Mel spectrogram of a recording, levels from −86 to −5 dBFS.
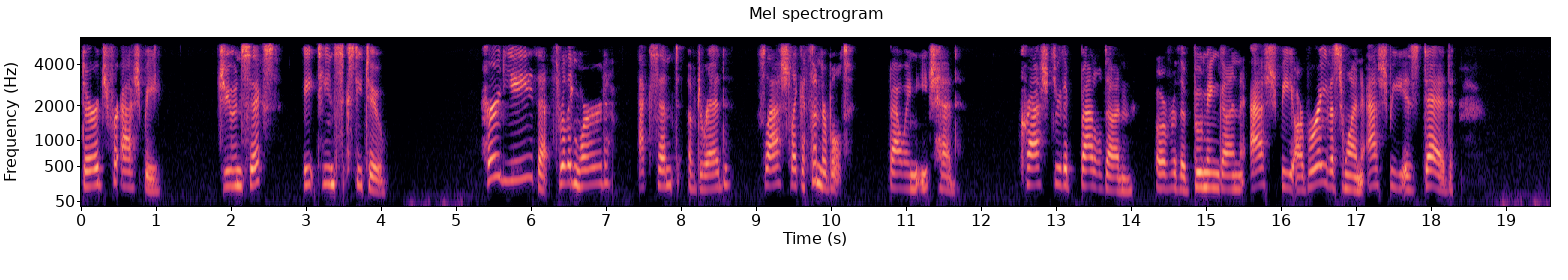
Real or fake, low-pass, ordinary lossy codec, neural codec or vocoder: real; 5.4 kHz; MP3, 48 kbps; none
